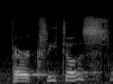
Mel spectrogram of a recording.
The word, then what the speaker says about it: Parakletos: Parakletos. P-A-R-A-K-L-E-T-O-S.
